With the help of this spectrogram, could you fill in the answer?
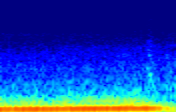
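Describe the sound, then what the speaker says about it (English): Car exhaust giving a steady droning whine as the engine is revved, close and loud for about a second before fading slightly. "That actually is the exhaust whistling."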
